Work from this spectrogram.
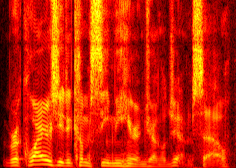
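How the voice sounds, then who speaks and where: A man's voice: mid-range voice, big pitch swings, a little fast. A man hosting a food podcast in casual, upbeat chat, laughing often. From United States. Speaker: podcast host.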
